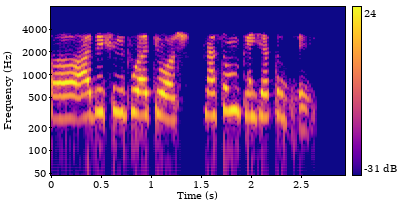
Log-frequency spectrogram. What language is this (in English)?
Russian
